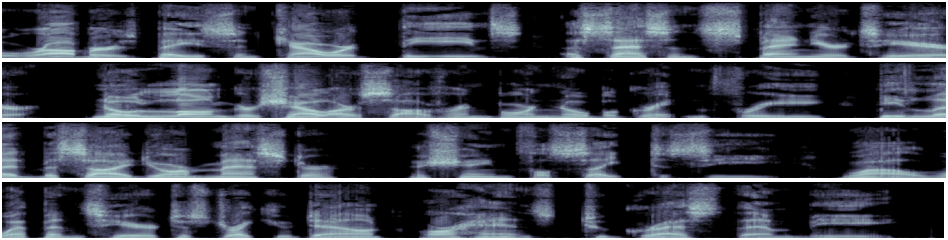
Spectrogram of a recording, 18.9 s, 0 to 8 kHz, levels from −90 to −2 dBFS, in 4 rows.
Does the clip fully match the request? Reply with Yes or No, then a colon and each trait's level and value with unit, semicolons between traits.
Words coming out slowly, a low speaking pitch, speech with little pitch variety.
Yes: slow, 130 wpm; very low, 95 Hz; narrow, 2.1 semitones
